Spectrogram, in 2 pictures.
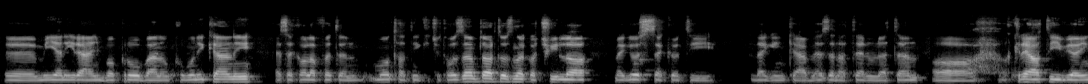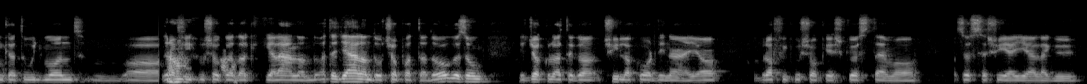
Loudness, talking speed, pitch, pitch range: -25 LUFS, 120 wpm, 105 Hz, 100-115 Hz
